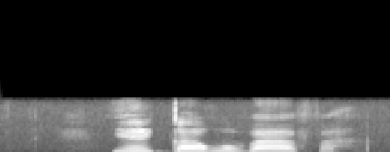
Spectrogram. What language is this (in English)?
Northern Sotho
